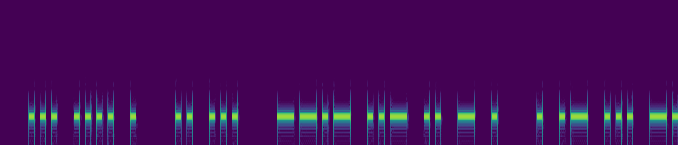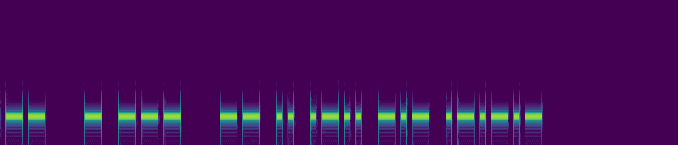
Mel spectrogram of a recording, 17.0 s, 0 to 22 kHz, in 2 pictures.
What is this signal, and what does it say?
Morse code, heard as a keyed tone, about 17 wpm, 700 Hz. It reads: SHE IS QUITE EASY TO MILK.
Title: Sentences from Top 1500 Words 17wpm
